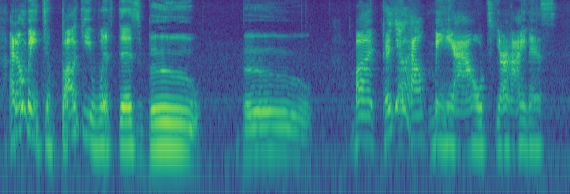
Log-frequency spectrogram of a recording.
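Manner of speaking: very loud cartoon cat voice. A storyteller voicing a bug-hating feline character, in a cat voice. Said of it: "doing the cat voice".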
